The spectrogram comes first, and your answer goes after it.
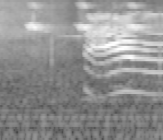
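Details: Cat coming for its daily milk, late and absent the day before, lets out one short meow after a quiet moment, rising briefly and then falling away over about half a second.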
